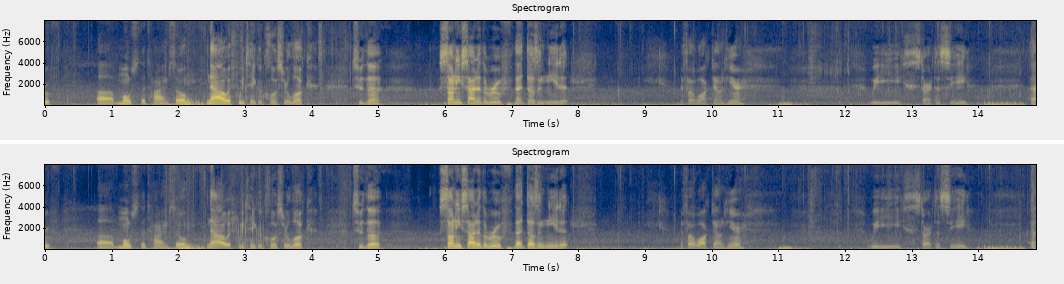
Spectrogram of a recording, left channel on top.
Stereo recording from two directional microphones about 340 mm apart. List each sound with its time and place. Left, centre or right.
0.8 s speech: centre
2.5 s speech: left
3.1 s speech: centre
9.6 s speech: centre
12.4 s speech: centre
